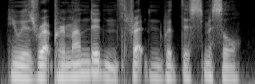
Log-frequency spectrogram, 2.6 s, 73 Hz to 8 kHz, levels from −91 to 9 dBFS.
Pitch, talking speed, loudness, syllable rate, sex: 105 Hz, 165 wpm, -19 LUFS, 6.1 syllables/s, male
